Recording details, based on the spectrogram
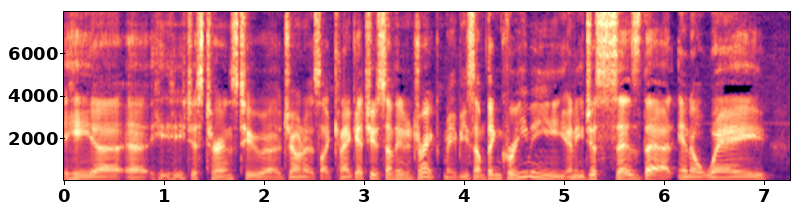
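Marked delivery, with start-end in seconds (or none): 2.7-5.0 sleazy game-show host voice. Retelling a robot character's offer of a drink: imitating sleazy Tom Servo. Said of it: "He sounds a little bit like a game show host".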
